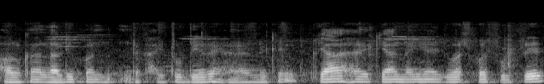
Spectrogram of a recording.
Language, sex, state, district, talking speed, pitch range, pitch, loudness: Hindi, male, Bihar, Katihar, 200 wpm, 110-120 Hz, 115 Hz, -19 LUFS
